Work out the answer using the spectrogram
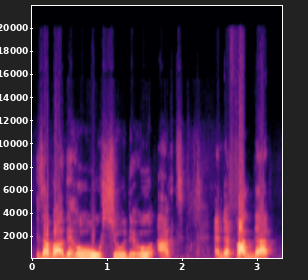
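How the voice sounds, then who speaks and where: A man with a Ghanaian accent hosting a studio talk show, hoarse-voiced, steering the discussion and laughing easily. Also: high-pitched, fairly even intonation, moderate pace, a little mellow. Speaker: show host.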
